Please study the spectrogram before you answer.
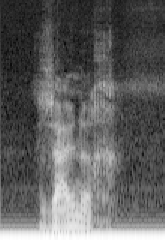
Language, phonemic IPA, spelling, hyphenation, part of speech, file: Dutch, /ˈzœy̯.nəx/, zuinig, zui‧nig, adjective, Nl-zuinig.ogg
- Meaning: 1. economical, careful with expenses 2. efficient, not wasteful; frugal 3. with a not lenient, sober attitude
